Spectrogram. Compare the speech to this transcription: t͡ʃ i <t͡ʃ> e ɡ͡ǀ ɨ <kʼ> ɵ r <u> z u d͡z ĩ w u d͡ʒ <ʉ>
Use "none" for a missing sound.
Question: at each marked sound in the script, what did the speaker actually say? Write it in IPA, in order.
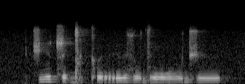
ʈ͡ʂ, kʼ, ʉ, ʉ

